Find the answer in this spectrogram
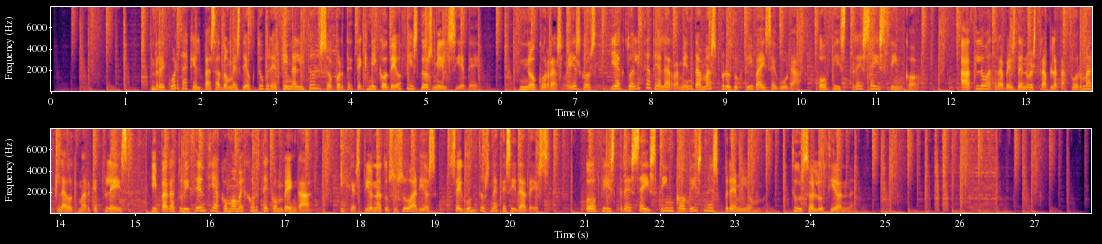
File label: mar locutora publicidad spanish voiceover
